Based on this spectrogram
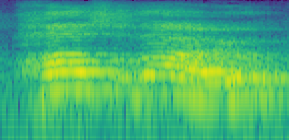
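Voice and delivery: high, loud, drawn-out mock yell; hammed-up roar with stretched words; drunken scream. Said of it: "as he screamed the words".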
